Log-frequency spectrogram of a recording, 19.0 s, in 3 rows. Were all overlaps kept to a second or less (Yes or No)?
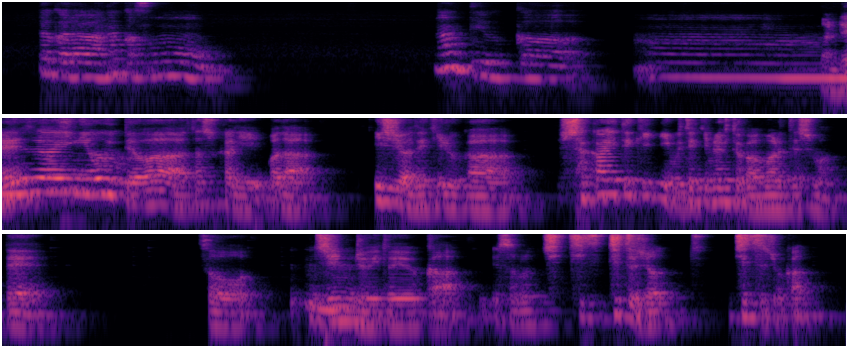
No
